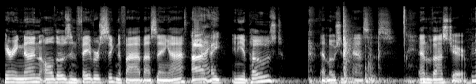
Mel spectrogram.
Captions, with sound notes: Hearing none, all those in favor signify by saying aye. - Aye. - Aye. - Any opposed? That motion passes. (gavel bangs) Madam Vice Chair.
